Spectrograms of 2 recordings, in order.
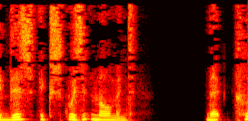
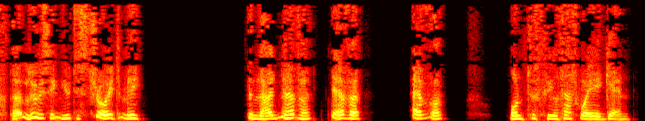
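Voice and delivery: put-on higher, louder, impassioned young woman; pleading, leaning on never; heroine voice; 8 semitones higher, 4 dB louder than usual. Heroine's confession continues.

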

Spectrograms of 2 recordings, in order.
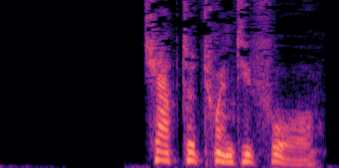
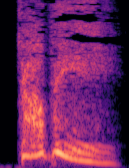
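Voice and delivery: higher, urgent cry of a name; alarmed call; 7 semitones higher, 3 dB louder than usual. A narrator's reading. Harry seeing the little elf sway, alarmed.

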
